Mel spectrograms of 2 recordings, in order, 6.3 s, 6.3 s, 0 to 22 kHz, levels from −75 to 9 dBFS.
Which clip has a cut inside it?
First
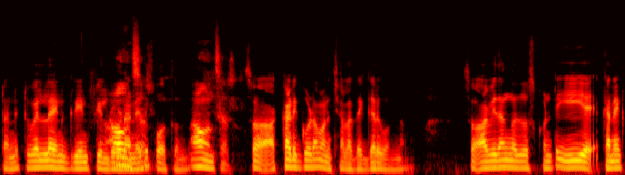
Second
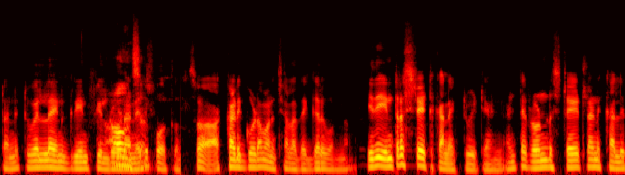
second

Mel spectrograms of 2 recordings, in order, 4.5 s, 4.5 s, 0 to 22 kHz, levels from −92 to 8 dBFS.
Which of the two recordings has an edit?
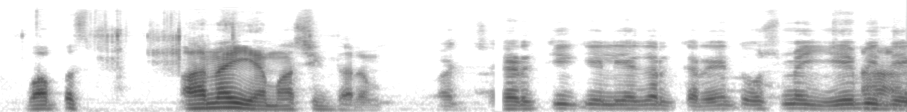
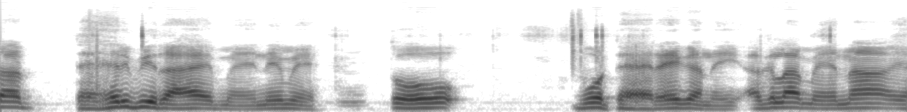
first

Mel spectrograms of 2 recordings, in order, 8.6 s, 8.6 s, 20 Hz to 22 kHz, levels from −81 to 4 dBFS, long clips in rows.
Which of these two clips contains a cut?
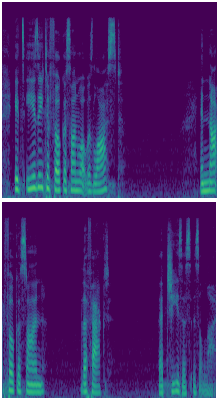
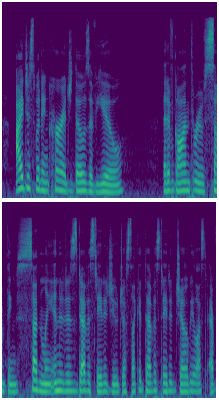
second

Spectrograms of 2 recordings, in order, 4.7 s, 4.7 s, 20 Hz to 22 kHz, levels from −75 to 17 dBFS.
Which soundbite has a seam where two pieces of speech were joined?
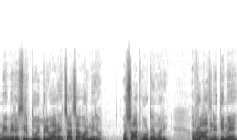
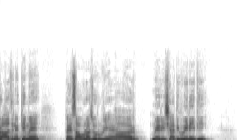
second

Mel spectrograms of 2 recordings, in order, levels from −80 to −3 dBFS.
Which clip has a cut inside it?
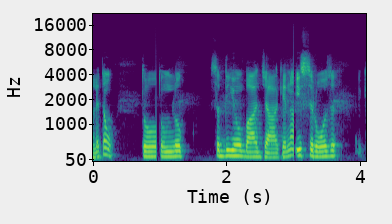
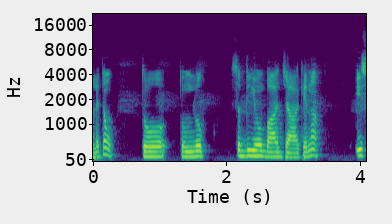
first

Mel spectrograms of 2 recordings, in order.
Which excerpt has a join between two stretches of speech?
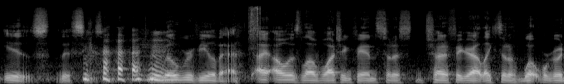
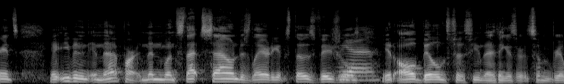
first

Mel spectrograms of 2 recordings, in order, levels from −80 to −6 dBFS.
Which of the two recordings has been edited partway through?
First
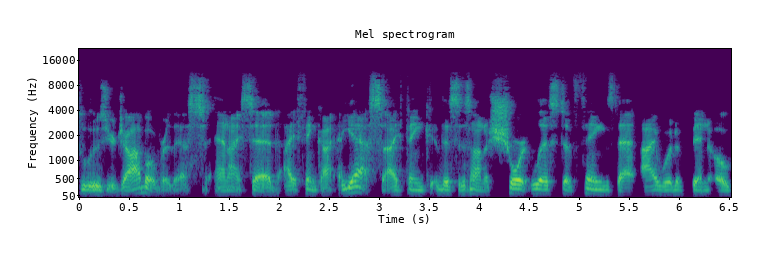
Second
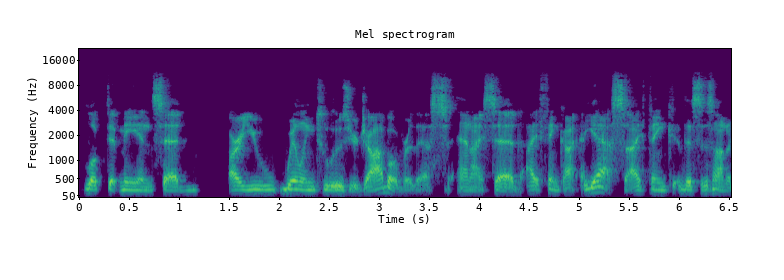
second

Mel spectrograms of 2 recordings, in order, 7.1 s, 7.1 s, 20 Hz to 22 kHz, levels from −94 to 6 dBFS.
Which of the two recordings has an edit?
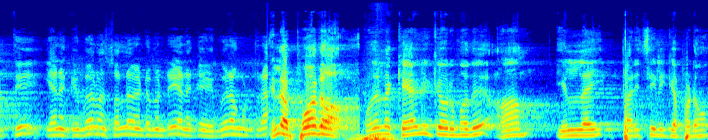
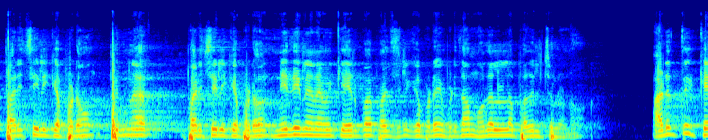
first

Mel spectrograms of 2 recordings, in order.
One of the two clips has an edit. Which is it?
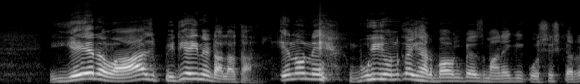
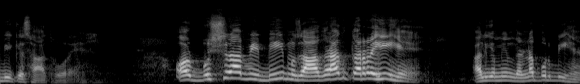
first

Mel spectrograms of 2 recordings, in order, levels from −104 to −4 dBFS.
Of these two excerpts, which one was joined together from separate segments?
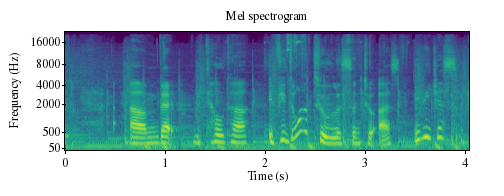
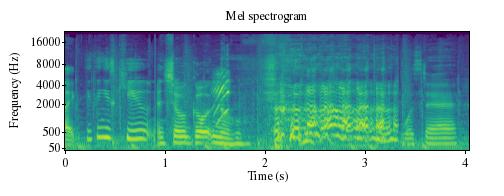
second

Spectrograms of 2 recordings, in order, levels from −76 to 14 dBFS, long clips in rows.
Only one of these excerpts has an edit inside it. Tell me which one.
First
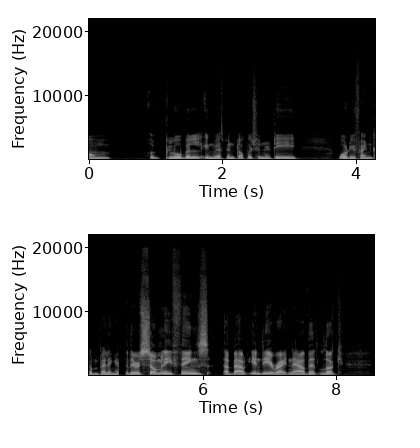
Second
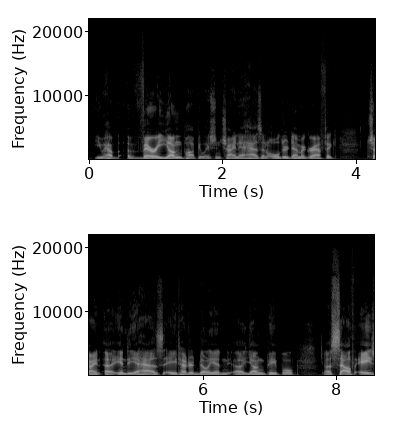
first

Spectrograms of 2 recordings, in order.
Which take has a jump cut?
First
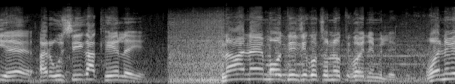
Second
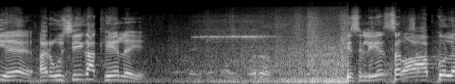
first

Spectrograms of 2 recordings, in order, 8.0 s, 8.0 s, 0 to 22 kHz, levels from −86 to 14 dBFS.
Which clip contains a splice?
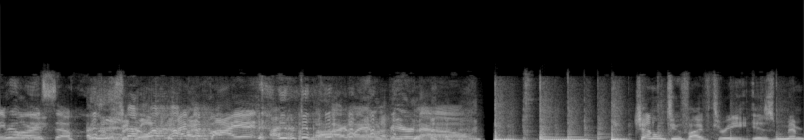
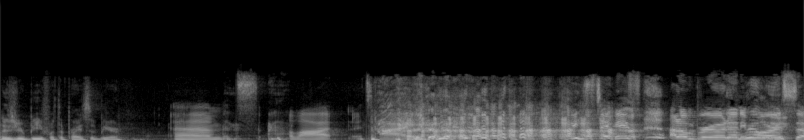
first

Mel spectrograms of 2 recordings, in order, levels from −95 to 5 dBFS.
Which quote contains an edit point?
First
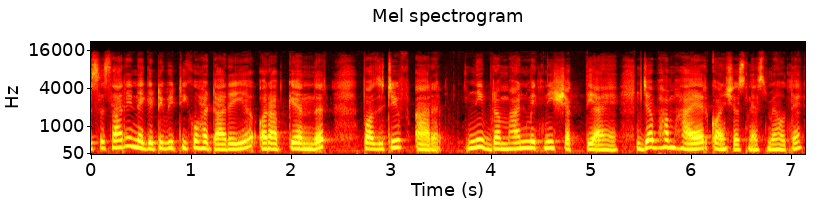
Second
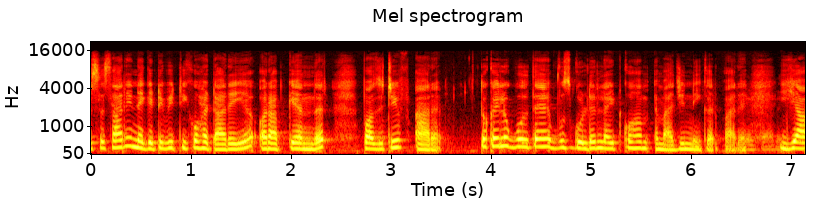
first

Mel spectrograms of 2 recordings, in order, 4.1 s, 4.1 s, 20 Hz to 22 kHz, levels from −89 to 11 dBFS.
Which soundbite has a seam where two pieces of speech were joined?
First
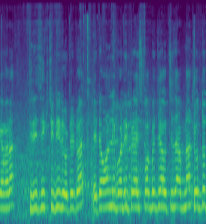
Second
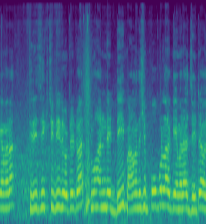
second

